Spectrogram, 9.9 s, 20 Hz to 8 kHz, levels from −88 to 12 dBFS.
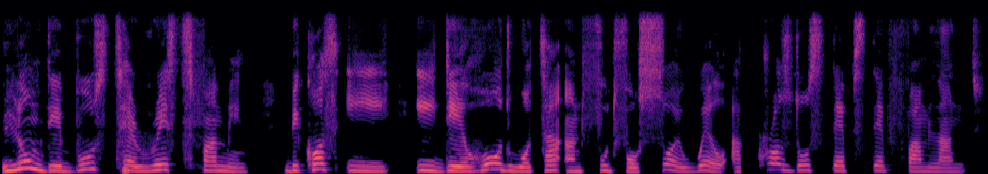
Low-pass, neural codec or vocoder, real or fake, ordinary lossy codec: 7.2 kHz; none; real; none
